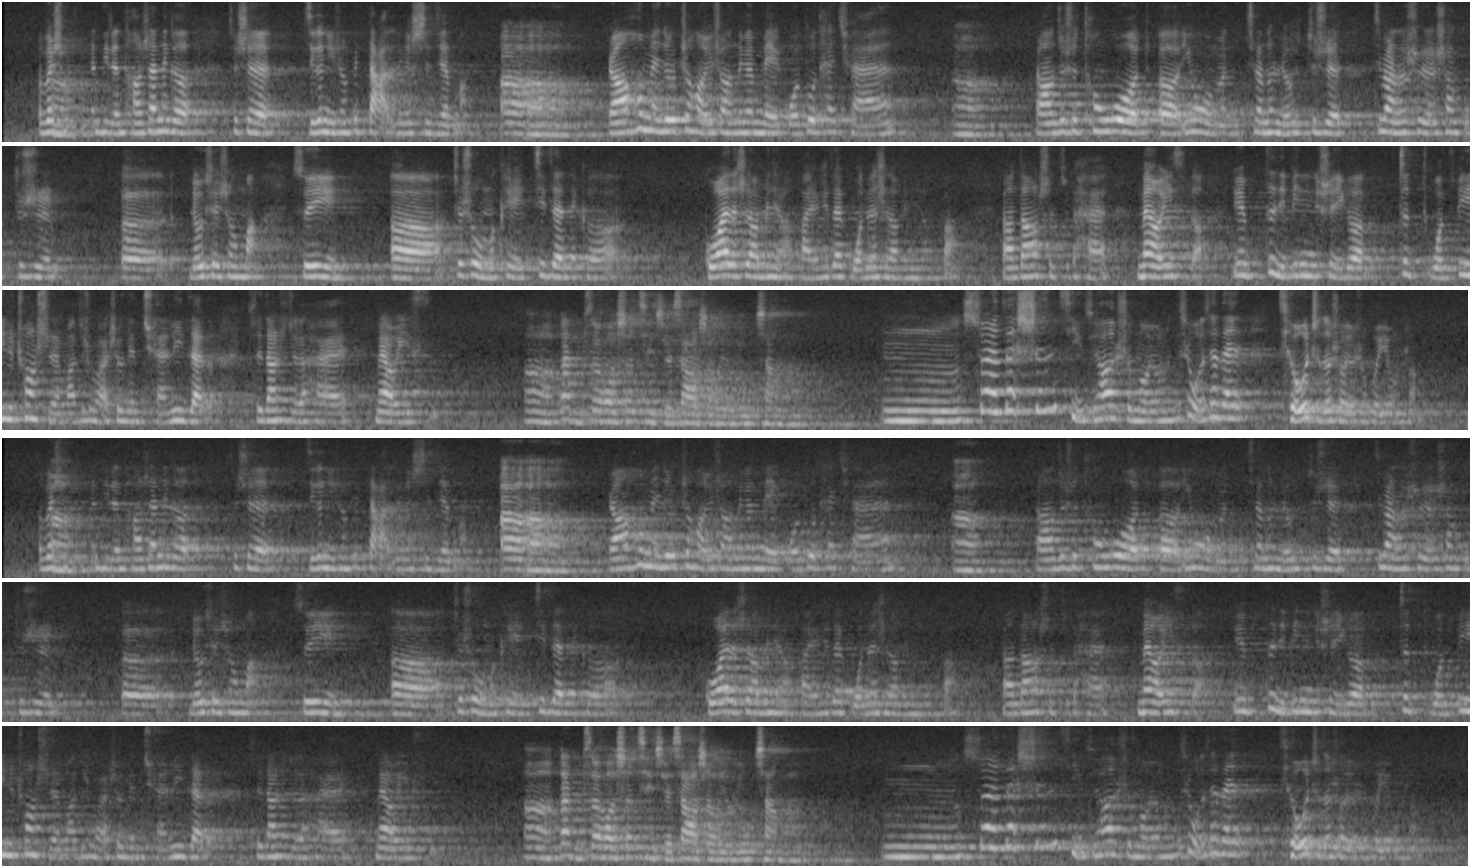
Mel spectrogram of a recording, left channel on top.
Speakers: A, on the left; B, on the right.
A: 啊，不是什么唐山地震，
B: 嗯
A: 唐山那个就是几个女生被打的那个事件嘛。
B: 啊啊啊
A: 然后后面就正好遇上那个美国堕胎权，
B: 啊
A: 然后就是通过呃，因为我们基本上都是留，就是基本上都是上国，就是呃留学生嘛，所以呃，
B: 嗯
A: 就是我们可以既在那个国外的社交媒体上发，也可以在国内的社交媒体上发。然后当时觉得还蛮有意思的，因为自己毕竟是一个，这我毕竟是创始人嘛，就是我还是有点权利在的，所以当时觉得还蛮有意思。
B: 嗯，那你最后申请学校的时候有用上吗？
A: 嗯，虽然在申请学校的时候没有用上，但是我现在在求职的时候有时候会用上。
